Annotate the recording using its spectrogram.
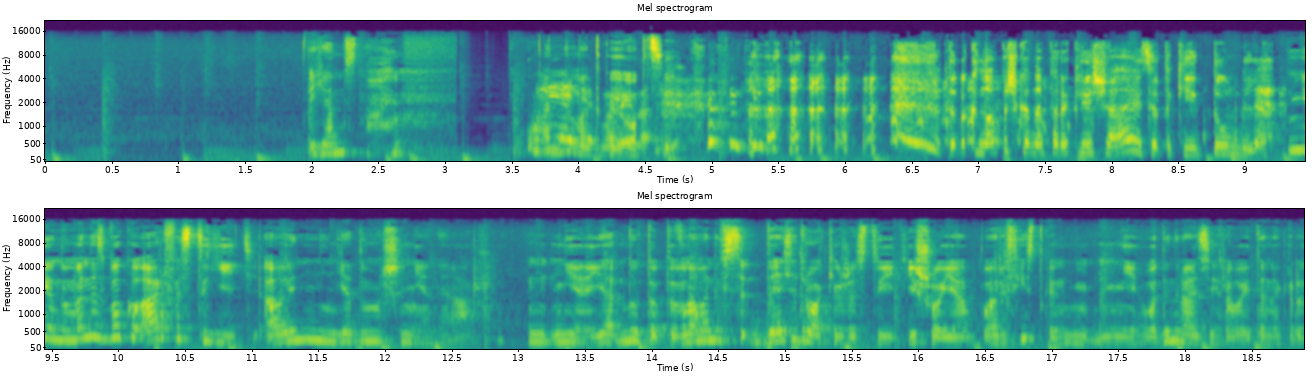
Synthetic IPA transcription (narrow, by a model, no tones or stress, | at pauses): janɛznɑjʊ | kʊmlˠɐt̪kkɔjɔpt͡s̪ʲɨj | t̪ɛbɛknɔpɪt͡ʃkɐnɛpeɾeklʲʊt͡ʃajʊt͡sʲɐt̪ɐkʲijt̪umblʲɐnʲɛnʊmɛnɛzbɔkʊʔɑrfɐst̪ɔjitʲɐ̰lˠɛjad̪umɐjʊʃtɔnʲɛnɛʔɑ̰rfɐ | nnʲɛjanut̪ɔp̚t̪ɔʋɔnamɛnɛwsɛd̪ɛsʲɐtʲrokʲɪwʐɛst̪ɔjitʲiʃɔjaɐrfʲist̪kɐnʲɛɔd̪ɪnrɑzʲiɦɾɑlˠɐ̰it̪ɛnɛkɐɾɐ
